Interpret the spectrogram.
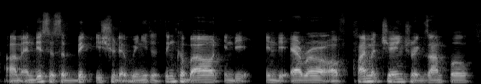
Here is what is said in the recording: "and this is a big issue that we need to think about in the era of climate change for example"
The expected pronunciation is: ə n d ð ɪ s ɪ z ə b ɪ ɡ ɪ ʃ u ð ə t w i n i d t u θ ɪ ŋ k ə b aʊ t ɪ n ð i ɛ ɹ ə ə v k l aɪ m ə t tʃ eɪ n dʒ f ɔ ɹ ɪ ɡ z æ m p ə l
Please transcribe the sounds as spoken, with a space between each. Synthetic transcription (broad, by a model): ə n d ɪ s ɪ s ə b ɪ ɡ ɪ ʃ u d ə t w i n i d t u θ ɪ ŋ k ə b aʊ t ɪ n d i ɛ ɹ ə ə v k l aɪ m ə t tʃ eɪ n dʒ f ɔ ɹ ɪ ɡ z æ m p ə l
